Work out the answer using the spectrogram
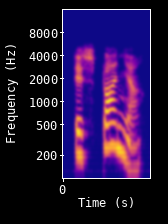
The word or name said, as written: espana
